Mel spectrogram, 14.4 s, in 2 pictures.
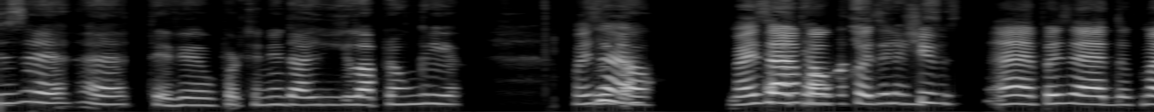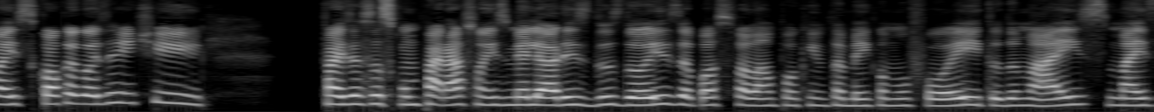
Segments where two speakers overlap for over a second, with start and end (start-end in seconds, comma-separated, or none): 4.8-6.0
